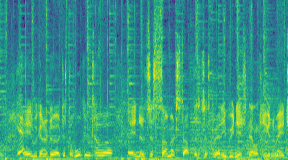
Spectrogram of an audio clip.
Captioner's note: traffic noise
